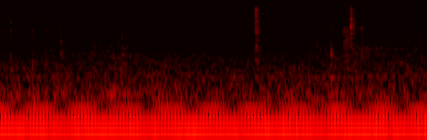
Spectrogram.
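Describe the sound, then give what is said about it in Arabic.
Two faint clicks as the Enter key is pressed on a computer keyboard, heard over a low, steady hum. “ان انا اضغط انتر واروح على،”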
